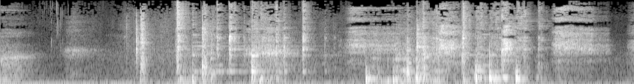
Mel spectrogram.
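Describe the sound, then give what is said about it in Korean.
Old metal pots and household kitchenware clatter and clink as someone rummages through them, a run of irregular knocks and scrapes with short pauses between, no voices. “이렇게 낡은 냄비며 살림살이가 다 무슨 소용이라고.”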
